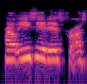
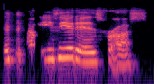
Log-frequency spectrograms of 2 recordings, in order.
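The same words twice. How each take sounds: First: It is said at normal speed. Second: It is said slowly.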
